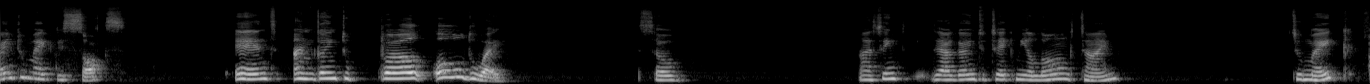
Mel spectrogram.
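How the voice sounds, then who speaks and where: A woman with a Portuguese accent speaks very slowly in a high, dark, mellow voice, leaving long, frequent pauses. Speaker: knitting videocaster. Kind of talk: tutorial. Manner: halting, with fillers.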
